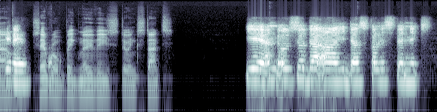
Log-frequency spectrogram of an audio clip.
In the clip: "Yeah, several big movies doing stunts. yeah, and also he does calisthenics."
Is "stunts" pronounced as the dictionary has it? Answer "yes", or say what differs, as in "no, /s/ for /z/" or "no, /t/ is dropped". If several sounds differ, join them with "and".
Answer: no, /n/ is dropped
